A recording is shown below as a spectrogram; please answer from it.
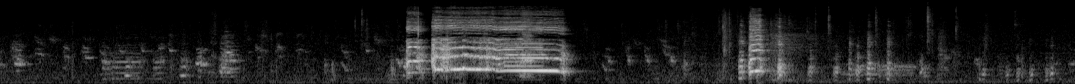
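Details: Roosters crowing amid clucking hens: soft clucks at first, then a loud, long harmonic crow of about two seconds, a briefer loud call after it, and more clucking to finish.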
